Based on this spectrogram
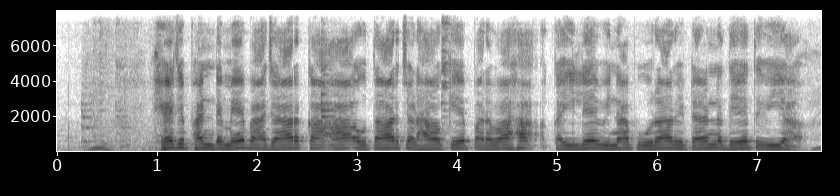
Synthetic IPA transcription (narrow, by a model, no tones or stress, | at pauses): hed͡ʒpʰə̃ɳɖmẽbaːd͡ʒaːɾkaaʊt̪aːɾt͡ʃəɽ̤aːokepəɾəʋaːɦkəɪleʋɪnaːpuːɾaɾɪʈəɾnd̪eːt̪ɦɪjaː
